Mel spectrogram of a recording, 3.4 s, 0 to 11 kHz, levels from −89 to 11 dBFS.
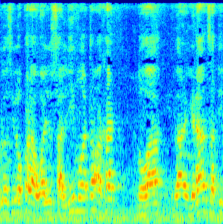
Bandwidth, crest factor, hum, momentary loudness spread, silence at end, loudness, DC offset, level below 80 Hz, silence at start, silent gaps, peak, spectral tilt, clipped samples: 11 kHz; 14 dB; none; 5 LU; 0 s; -17 LUFS; under 0.1%; -38 dBFS; 0 s; none; -4 dBFS; -3 dB/octave; under 0.1%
